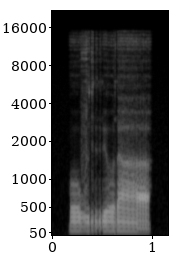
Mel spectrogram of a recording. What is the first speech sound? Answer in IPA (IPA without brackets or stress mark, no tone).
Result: o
